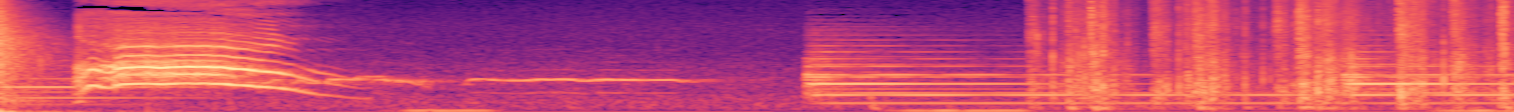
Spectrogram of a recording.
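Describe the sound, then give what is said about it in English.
A loud, falling wail gives way to a thin steady tone, then a low drone sets in under a rapid series of sharp, snapping whip cracks as a prison guard whips a prisoner. “The only thing George had to accompany his dread of the impending trial was the dulcet tones of a prison guard whipping another prisoner.”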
